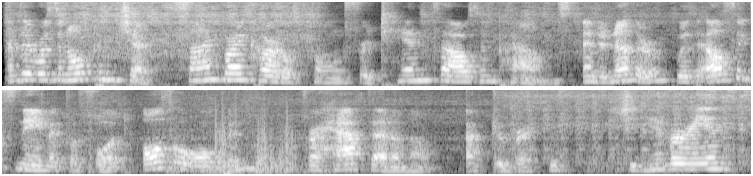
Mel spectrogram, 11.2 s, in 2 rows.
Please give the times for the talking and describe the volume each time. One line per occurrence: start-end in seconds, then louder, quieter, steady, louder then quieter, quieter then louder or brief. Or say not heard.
0.0-11.2 steady.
